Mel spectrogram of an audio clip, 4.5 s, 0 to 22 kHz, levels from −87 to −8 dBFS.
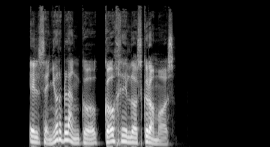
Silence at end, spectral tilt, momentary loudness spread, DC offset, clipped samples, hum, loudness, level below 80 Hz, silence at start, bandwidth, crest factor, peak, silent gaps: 1.6 s; -5 dB/octave; 7 LU; 0.3%; under 0.1%; none; -18 LUFS; -54 dBFS; 0.5 s; 19 kHz; 18 dB; -2 dBFS; none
